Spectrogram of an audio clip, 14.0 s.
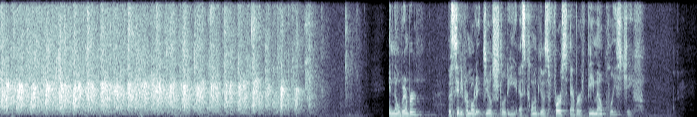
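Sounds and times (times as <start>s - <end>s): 
round of applause: 0.0s - 6.6s
speech: 7.8s - 12.9s.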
